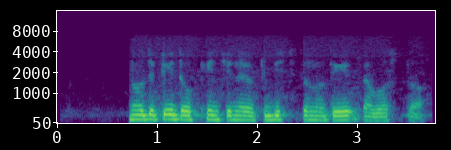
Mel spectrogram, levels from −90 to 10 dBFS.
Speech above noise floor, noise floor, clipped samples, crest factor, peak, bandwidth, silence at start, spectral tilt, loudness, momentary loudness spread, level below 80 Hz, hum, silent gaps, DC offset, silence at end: 52 dB; -68 dBFS; under 0.1%; 14 dB; -2 dBFS; 4 kHz; 0.75 s; -12 dB/octave; -16 LUFS; 10 LU; -54 dBFS; none; none; under 0.1%; 0.1 s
